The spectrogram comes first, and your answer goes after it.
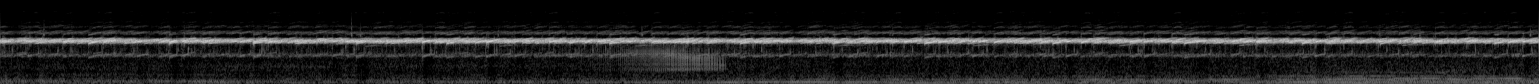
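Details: Many spring peepers at a night-time frog pond early in the year, their piercing high peeps forming a steady chorus; a short, lower rasping burst cuts in partway through.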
